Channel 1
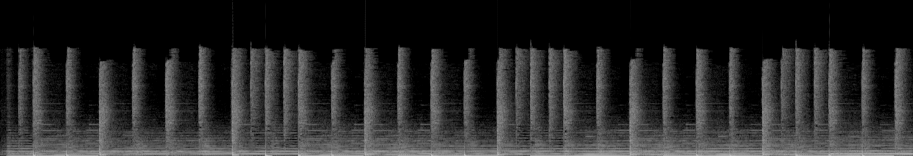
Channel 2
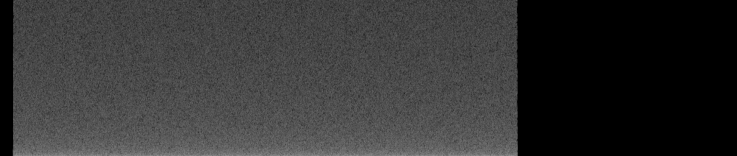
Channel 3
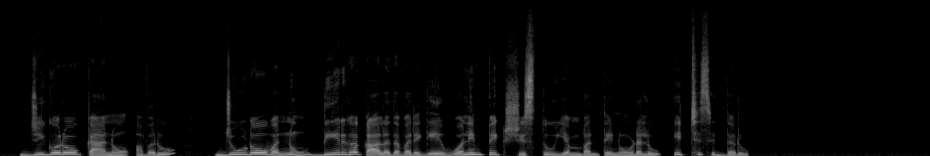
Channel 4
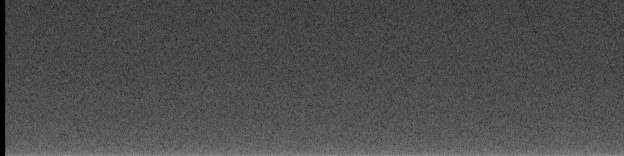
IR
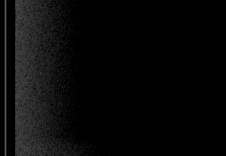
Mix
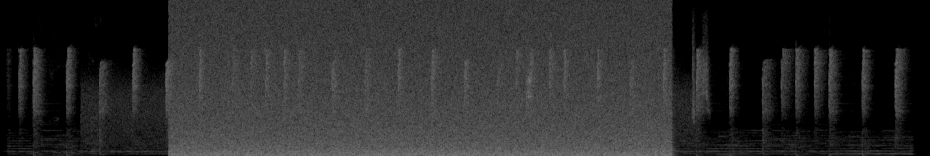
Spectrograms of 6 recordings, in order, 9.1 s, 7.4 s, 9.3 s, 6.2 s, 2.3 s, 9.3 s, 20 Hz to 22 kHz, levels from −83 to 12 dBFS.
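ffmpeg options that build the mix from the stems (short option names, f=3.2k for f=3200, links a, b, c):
-filter_complex "[0:a]equalizer=f=4.6k:w=2.6:g=-13,acrossover=split=370[a][b];[b]acompressor=threshold=-22dB:ratio=6[c];[a][c]amix=inputs=2:normalize=0,volume=-8dB[d];[1:a]highpass=f=180:p=1,adelay=1550,volume=1dB[e];[2:a]crystalizer=i=2.5:c=0,volume=-14dB[f];[3:a]lowpass=f=9k:w=0.5412,lowpass=f=9k:w=1.3066,adelay=750,volume=-11dB[g];[d][f][g]amix=inputs=3:normalize=0,aderivative,alimiter=limit=-22.5dB:level=0:latency=1:release=327,volume=0dB[h];[e][h]amix=inputs=2:normalize=0,flanger=delay=6:depth=8.8:regen=59:speed=0.94:shape=triangular"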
